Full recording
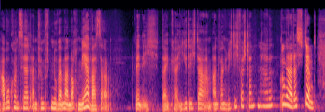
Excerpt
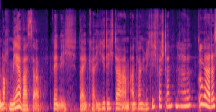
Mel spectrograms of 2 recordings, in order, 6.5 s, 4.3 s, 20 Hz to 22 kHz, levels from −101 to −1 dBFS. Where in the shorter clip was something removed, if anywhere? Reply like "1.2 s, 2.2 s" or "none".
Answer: 0.9 s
